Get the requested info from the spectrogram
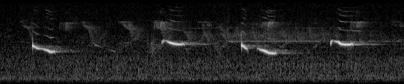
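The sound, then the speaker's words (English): A rich, whistled Altamira oriole song of clear, slurred notes delivered in short phrases with pauses between, loud over a soft background hiss of insects, from a wooded thicket along the lower Rio Grande River. “From a wooded thicket along the lower Rio Grande River comes a rich, whistled song.”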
